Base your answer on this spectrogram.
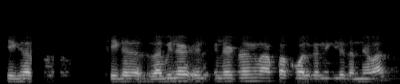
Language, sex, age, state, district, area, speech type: Hindi, male, 18-30, Madhya Pradesh, Gwalior, urban, conversation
